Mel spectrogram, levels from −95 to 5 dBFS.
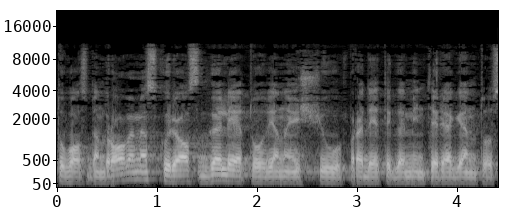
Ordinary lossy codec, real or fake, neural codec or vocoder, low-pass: MP3, 48 kbps; real; none; 14.4 kHz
